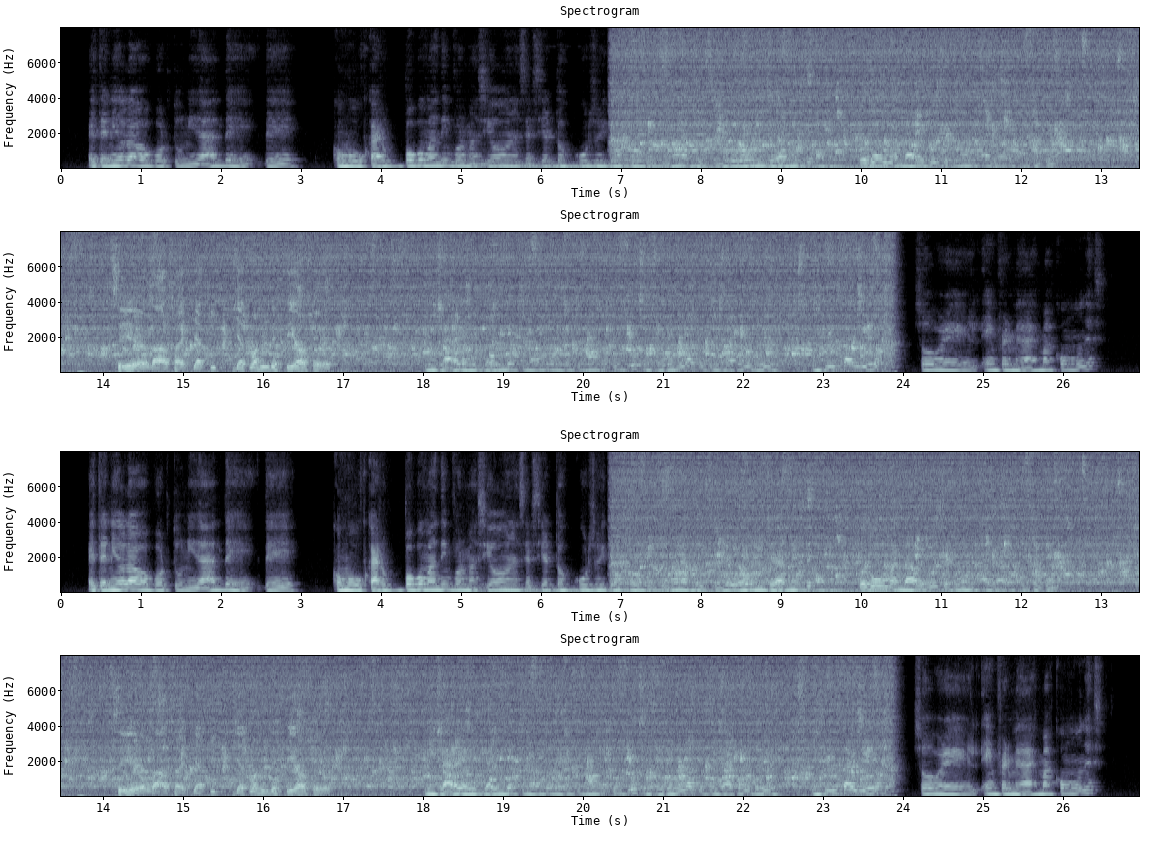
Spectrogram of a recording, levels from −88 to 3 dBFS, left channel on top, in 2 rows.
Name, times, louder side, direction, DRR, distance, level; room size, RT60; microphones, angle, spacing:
voice 1, 0.4-2.9 3.4-9.5 10.0-12.5 18.0-22.5 22.9-23.8 24.2-26.5, right 3 dB, 65° right, 0.4 m, -24 dB
sound 1, 4.6-12.9, left 1 dB, 75° left, 0.5 m, -33 dB
sound 2, 6.8-23.9, equal, 10° right, 1.0 m, -23 dB
voice 2, 14.1-16.9, left 2 dB, 15° left, 0.3 m, -21 dB
4.1 x 2.5 x 2.2 m
head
